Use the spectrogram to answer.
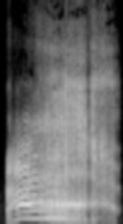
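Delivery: high, drawn-out monster scream; scream of pain. Acted. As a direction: cry out as the wounded creature. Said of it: "you hear her shout out".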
